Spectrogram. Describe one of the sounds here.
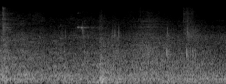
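A door clicks open.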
